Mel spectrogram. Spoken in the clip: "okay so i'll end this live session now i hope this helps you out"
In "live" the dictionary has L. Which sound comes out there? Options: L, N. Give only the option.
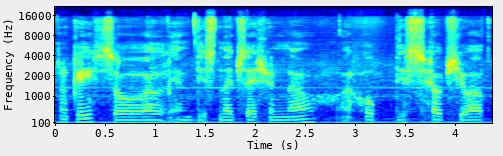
N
